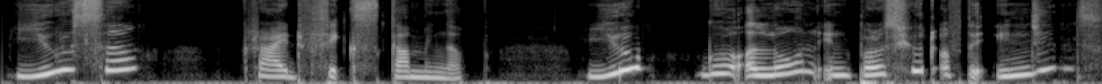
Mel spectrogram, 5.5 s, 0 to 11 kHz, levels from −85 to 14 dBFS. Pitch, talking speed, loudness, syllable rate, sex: 295 Hz, 150 wpm, -17 LUFS, 5.3 syllables/s, female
